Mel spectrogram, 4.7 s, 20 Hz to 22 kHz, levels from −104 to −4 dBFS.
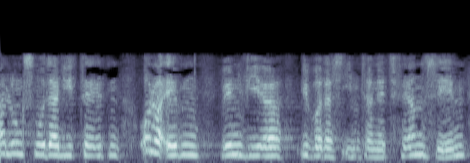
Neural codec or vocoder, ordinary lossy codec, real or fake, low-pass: vocoder, 24 kHz, 100 mel bands, Vocos; none; fake; 5.4 kHz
